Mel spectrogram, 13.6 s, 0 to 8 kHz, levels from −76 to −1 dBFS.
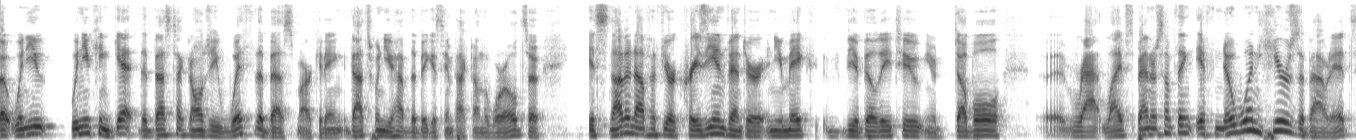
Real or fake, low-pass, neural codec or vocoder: real; 7.2 kHz; none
